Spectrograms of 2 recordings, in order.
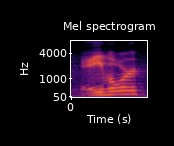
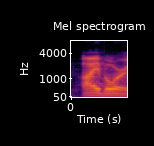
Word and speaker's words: Eivor: So I've heard a couple different pronunciations of this. I heard Eivor as I watched one of the developers say Eivor himself. Okay. So, and then I've heard Ivor as well.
